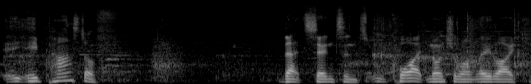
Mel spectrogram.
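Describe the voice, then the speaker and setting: A man's voice: mid-range voice, slow, noisy background. Chatty co-commentator man. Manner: chatty, relaxed, tells stories between points. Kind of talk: live sports commentary.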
